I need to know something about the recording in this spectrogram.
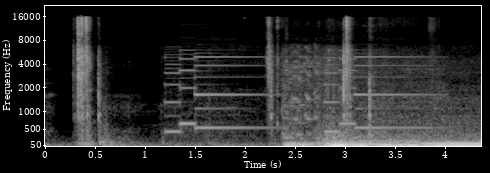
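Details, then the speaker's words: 2012 Ford F-350, 6.7 Power Stroke diesel, about 315,000 miles, after the wiring break was repaired: door chimes, then the starter catches and it settles into a steady, even idle; now starts, runs and shuts off normally. "so anyways we got that running and now it shuts off with the key like supposed to"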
